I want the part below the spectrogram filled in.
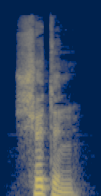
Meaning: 1. to pour (of both liquids and solids) 2. to rain heavily
- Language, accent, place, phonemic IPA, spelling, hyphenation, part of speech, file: German, Germany, Berlin, /ˈʃʏtən/, schütten, schüt‧ten, verb, De-schütten.ogg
